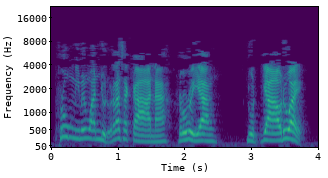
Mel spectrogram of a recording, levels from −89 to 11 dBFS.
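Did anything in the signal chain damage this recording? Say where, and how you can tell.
Yes, at the codec: the speech rings and smears with hiss that breathes along, and nothing reaches above 8.7 kHz, likely WMA compression at a low bitrate near 32 kbps.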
